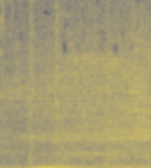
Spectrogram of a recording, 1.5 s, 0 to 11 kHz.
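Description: A car engine driving in State of Decay 2 while the car is breaking down: a steady road rumble with a brief low surge of revving near the start, continuous and close.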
